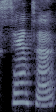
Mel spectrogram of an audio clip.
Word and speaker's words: Santa: She would call, okay, so I have an aunt, her name is Santa, spelled like Santa, Santa. But because it's Hispanic, It's Santa.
